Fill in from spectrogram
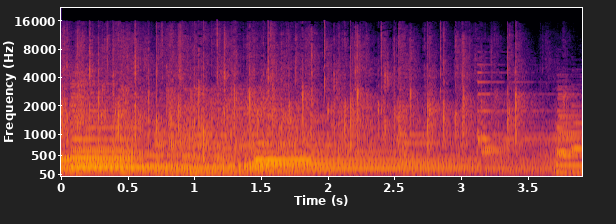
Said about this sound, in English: Come on, give him a hand clap of praise this morning. Hallelujah.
